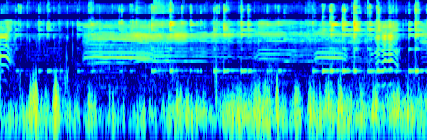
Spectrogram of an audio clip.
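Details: Nomadic flock back from grazing, mother sheep bleating to call their lambs to suckle; several wavering bleats over trampling hooves and a steady bell-like ring.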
